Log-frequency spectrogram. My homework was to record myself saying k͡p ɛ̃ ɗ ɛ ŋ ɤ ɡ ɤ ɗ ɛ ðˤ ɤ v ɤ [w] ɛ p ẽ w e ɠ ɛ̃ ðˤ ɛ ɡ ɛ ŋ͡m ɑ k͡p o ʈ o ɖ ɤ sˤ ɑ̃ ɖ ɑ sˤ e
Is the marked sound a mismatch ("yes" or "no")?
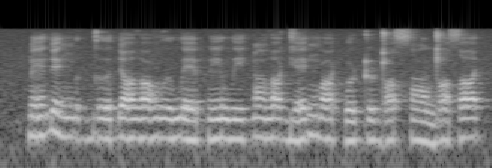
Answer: no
